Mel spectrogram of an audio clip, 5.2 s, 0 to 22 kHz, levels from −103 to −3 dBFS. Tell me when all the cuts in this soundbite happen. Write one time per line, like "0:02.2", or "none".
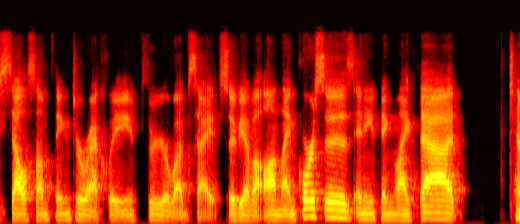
0:02.2
0:03.5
